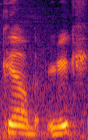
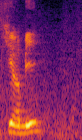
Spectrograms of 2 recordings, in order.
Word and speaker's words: Kirb Luc: les futurs abonnés que je m'appelle bien Kirb Luc et non Kirb. C'est pas Kirb qu'il faut prononcer mais Kirb Luc. Voilà parce que il y a des gens qui disent Kirby tout simplement.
